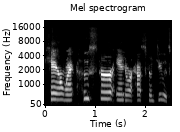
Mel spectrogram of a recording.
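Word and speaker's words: Hüsker Dü: Okay, so now we know he doesn't care what husker and or husker do is called. Yes, that U with the two dots over it is pronounced ooer.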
